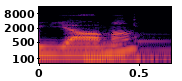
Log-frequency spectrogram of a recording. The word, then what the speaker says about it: llama: Double L is pronounced like Y. But other than that, uh, you're doing pretty good with a Spanish. So if they saw the word llama, they'd call it a yama.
